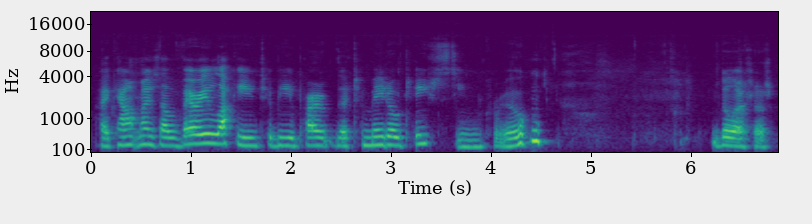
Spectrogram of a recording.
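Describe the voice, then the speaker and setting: A woman's voice: mid-range voice, a little slow, long pauses, a little mellow, dull audio. A young woman, the host's daughter, chatting playfully as a guest and repeating phrases for fun. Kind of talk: casual chat.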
